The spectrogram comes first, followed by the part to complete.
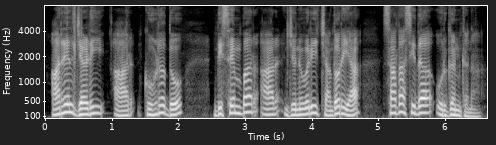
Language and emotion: Santali, neutral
